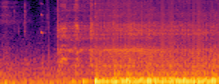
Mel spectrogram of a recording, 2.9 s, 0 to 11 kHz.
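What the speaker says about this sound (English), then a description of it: "After playing with the key for 10 minutes, the bike did start." A Ducati Monster motorcycle on a New York City street cranks and catches, its engine firing into a loud, steady, rumbling idle after a short stretch of quieter street noise.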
